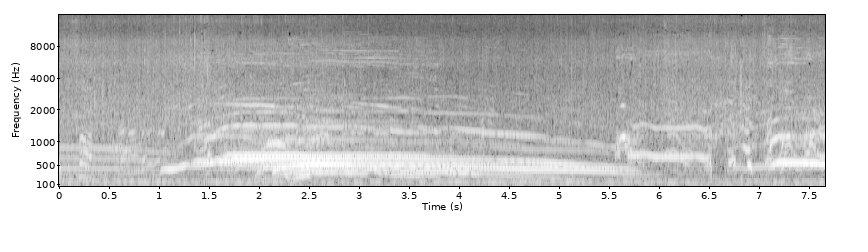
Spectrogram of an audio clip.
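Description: A chorus of several wolves howling together at night in the mountains, made to howl by people, long overlapping wavering tones rising and falling, with a faint steady hum underneath and no talking.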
